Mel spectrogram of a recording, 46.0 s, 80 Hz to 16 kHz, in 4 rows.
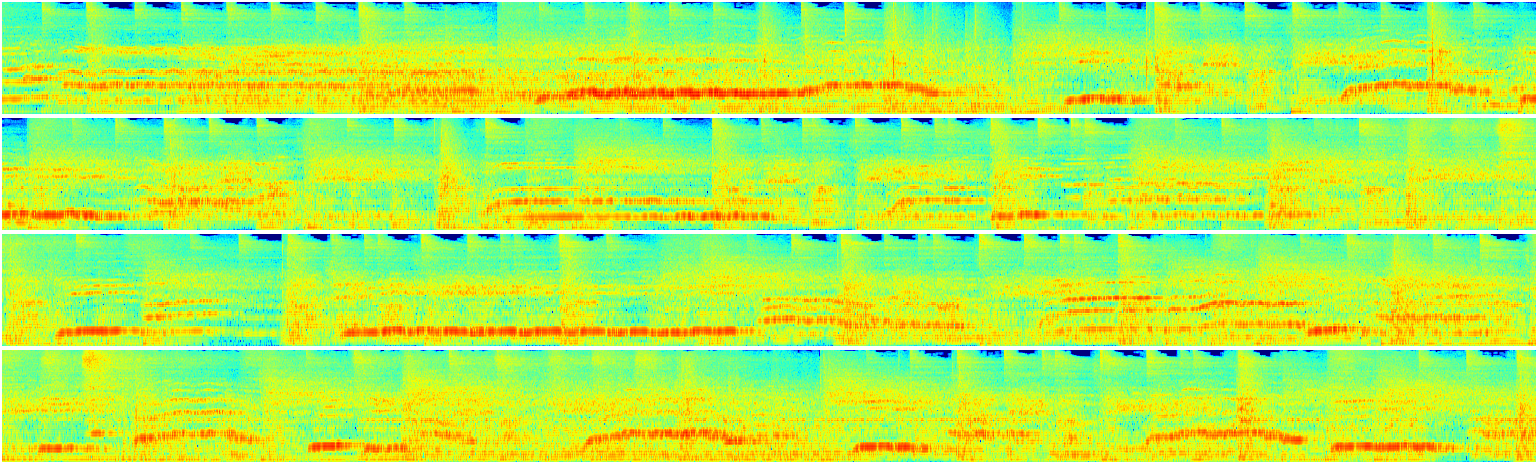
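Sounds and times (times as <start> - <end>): gospel choir singing: 0.0 - 46.0
steady beat: 1.4 - 24.5, 25.1 - 46.0.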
